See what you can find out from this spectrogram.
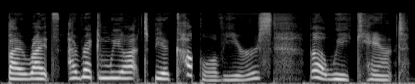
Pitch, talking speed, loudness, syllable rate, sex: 250 Hz, 215 wpm, -17 LUFS, 4.8 syllables/s, female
